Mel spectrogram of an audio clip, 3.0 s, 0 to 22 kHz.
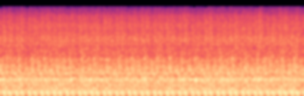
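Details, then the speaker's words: Kawasaki VN900 Classic V-twin after charging-system work, testing regulator output in garage: steady lumpy idle with even pulses, then throttle blip, no knocks; 13-14 volts measured, alternator and regulator working; normal idle and revving. "ça a l'air pas mal. Je vais donner un coup de gaz."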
